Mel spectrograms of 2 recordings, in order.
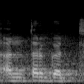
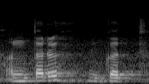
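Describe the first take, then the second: First: Said in the usual way. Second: अंतर्गत very slow, split as अंतर, गत; slow syllable breakdown. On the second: Shown as a demonstration. Teacher shows how it is written, very slowly in parts. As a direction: break अंतर्गत in two with a pause. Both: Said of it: "इस तरीके से लिखा जाएगा".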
